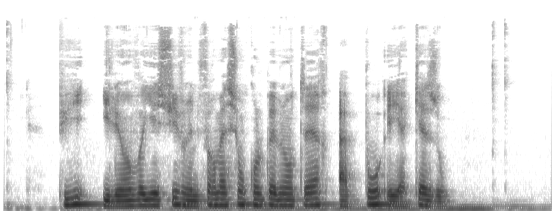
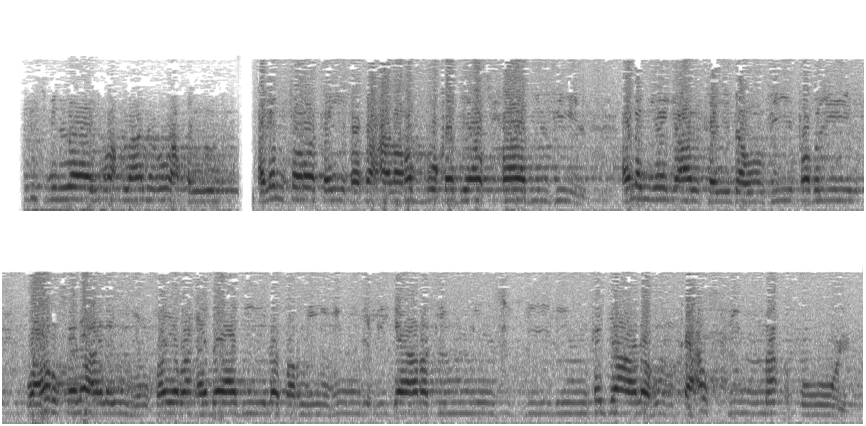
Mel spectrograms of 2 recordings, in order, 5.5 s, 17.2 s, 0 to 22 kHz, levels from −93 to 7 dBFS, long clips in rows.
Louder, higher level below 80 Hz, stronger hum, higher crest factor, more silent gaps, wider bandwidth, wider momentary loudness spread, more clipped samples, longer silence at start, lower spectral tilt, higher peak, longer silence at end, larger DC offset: about the same, -18 LUFS vs -16 LUFS; first, -38 dBFS vs -52 dBFS; neither; about the same, 14 dB vs 14 dB; second, none vs 2.43-2.47 s; first, 13 kHz vs 7.4 kHz; second, 8 LU vs 15 LU; neither; first, 0.6 s vs 0.25 s; first, -8 dB/octave vs -1.5 dB/octave; about the same, -4 dBFS vs -2 dBFS; first, 0.4 s vs 0 s; second, under 0.1% vs 0.2%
